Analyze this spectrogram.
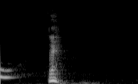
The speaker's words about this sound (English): What was that? What the fuck was that? That was like a dog noise. It's a little noise.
